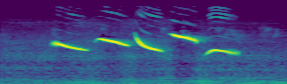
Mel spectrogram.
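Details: Green-winged saltator (trinca-ferro), a Brazilian wild bird kept in captivity in Ribeirão das Neves, Minas Gerais, delivering a phrase of five clear whistled notes, several sliding downward, one rising, spaced evenly across about two seconds.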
